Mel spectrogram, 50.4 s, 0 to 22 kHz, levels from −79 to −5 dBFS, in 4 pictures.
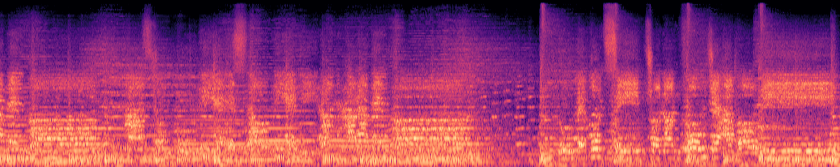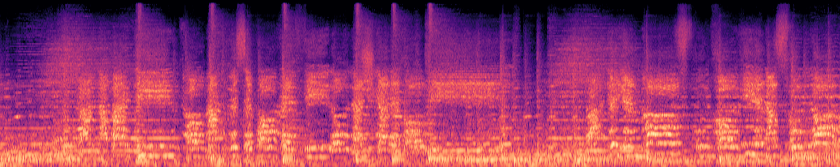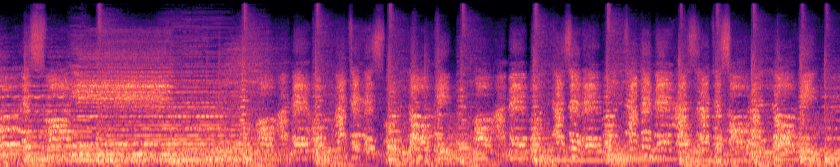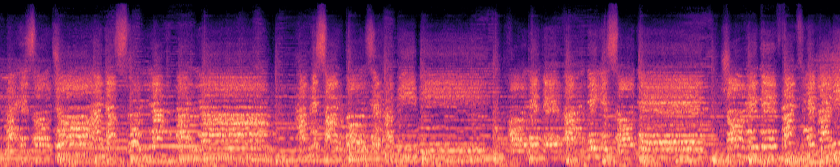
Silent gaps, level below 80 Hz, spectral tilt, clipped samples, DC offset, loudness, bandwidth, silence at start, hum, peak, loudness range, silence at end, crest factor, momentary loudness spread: none; -30 dBFS; -4.5 dB/octave; under 0.1%; under 0.1%; -14 LUFS; over 20 kHz; 0 s; none; 0 dBFS; 2 LU; 0 s; 14 dB; 5 LU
